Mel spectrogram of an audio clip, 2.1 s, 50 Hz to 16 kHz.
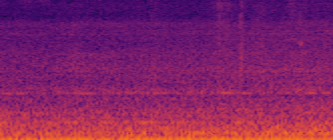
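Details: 2000 Toyota Land Cruiser V8, recorded from inside the cabin: low, steady, even hum free of knocks or rattles; healthy normal idle.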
